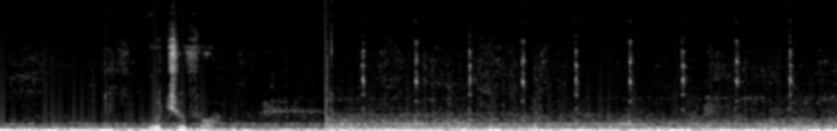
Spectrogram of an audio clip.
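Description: Car driving slowly, heard from inside the cabin: a steady low drone of engine and road noise. About halfway through there is a single click, followed by faint, regular ticking about twice a second, like a turn signal as the car takes the roundabout.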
